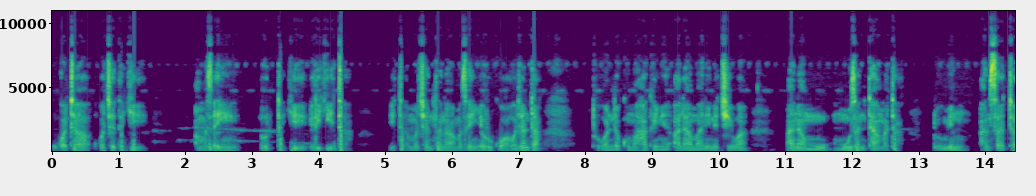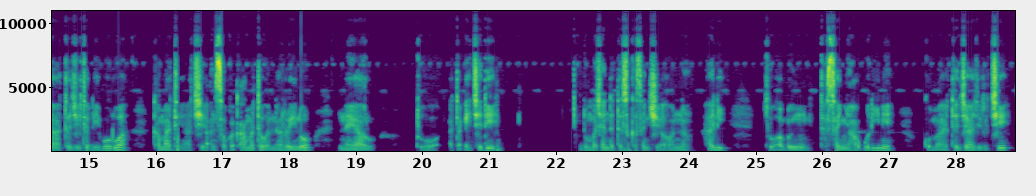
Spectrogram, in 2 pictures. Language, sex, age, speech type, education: Hausa, male, 30-45, spontaneous, tertiary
